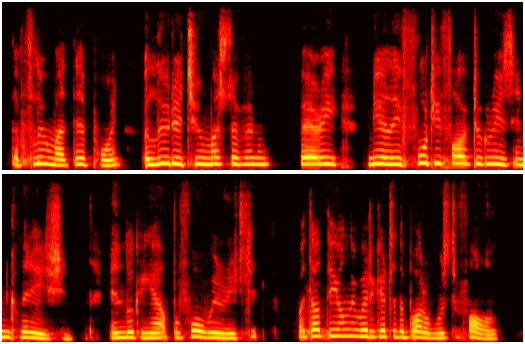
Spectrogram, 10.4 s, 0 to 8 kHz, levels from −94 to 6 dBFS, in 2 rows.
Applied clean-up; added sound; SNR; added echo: none; none; none; none.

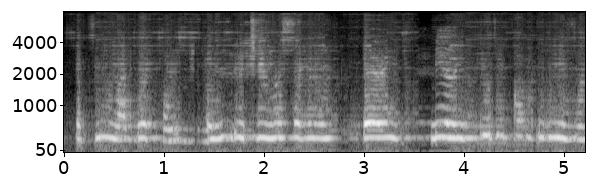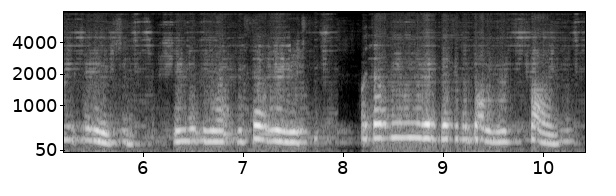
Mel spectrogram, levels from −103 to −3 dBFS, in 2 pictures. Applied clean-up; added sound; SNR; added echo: neural separator model SepFormer DNS4.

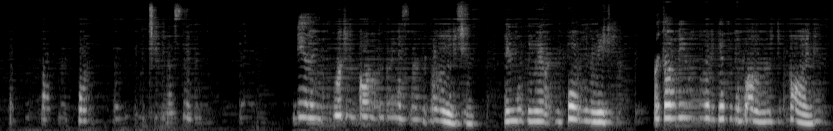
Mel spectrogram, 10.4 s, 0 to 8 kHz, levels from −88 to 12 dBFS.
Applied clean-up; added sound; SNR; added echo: neural mask model DeepFilterNet 3.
